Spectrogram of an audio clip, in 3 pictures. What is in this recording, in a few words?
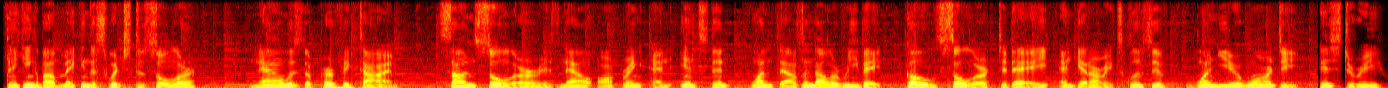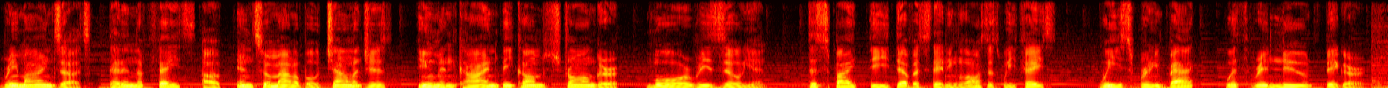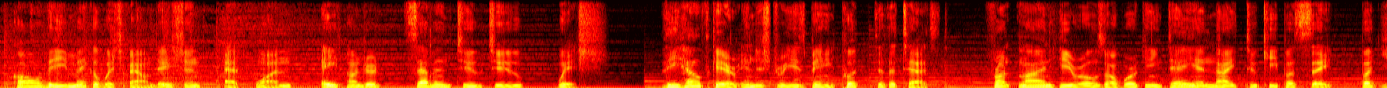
Commercial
